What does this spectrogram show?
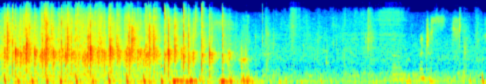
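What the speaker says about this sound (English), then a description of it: "A round of applause, I think, for our first ones here." An audience at a sports and health congress session claps in a lively burst of applause for about four seconds, then it stops abruptly, leaving quiet room sounds and light murmuring.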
